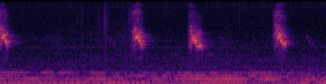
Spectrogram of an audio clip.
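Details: Urban birds in a city, giving brief bright chirps at irregular intervals, four in all, with a constant low drone of city noise underneath.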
